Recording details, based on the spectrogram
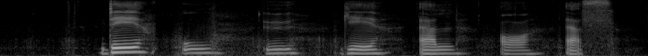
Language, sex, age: Swedish, female, 56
